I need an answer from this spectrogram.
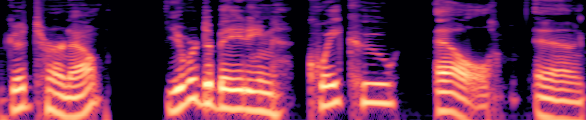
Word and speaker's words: Kwaku: there was a good turnout you were debating quake ooh el and quake ooh is spelled K W a K you his last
